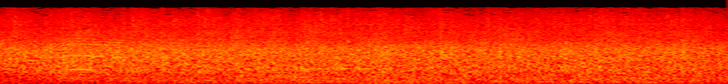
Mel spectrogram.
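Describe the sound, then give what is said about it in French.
Sustained, dense applause from a large audience fills the whole clip at a steady loud level, with a few faint shouts of bravo mixed into the clapping, for the musicians and singers of the ensemble Gemelli after performing vespers under Emiliano González Toro at the Grand Théâtre de Provence, Aix-en-Provence Easter Festival. “De riches applaudissements, des bravos pour les musiciens et chanteurs de l'ensemble Gemelli qui ont interprété ces vêpres”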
